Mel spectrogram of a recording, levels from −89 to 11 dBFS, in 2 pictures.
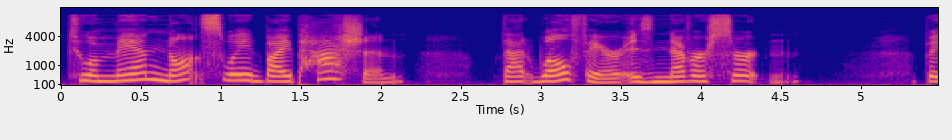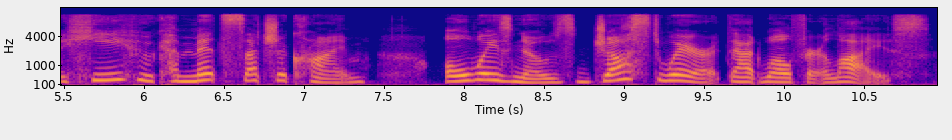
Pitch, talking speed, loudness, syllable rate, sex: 245 Hz, 140 wpm, -17 LUFS, 4.1 syllables/s, female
